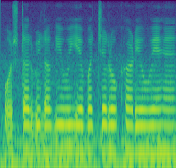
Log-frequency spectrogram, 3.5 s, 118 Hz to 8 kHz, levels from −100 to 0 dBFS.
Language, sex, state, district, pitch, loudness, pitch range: Hindi, female, Chhattisgarh, Raipur, 170 Hz, -13 LUFS, 110-175 Hz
